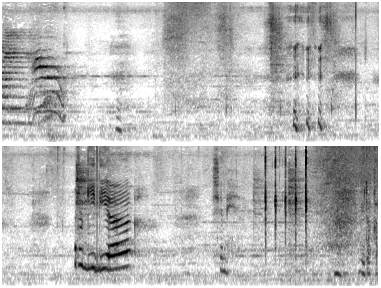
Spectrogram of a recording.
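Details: Domestic cats meeting for the first time: a brief high meow opens, then a louder, drawn-out wavering meow near the middle, with a woman talking softly in Indonesian and scattered handling noises around it.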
